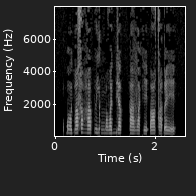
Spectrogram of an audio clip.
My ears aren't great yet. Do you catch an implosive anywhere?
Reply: yes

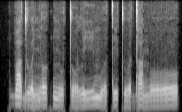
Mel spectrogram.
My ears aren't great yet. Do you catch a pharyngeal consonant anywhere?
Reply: no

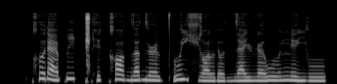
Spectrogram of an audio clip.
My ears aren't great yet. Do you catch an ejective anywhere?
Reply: yes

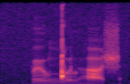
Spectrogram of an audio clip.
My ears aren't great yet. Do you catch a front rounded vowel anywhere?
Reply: yes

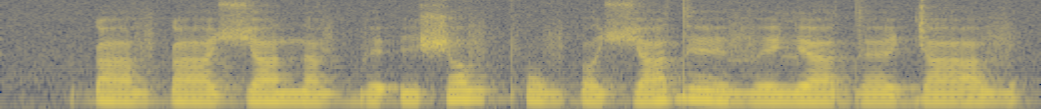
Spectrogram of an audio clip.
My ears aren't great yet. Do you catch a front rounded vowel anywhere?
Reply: no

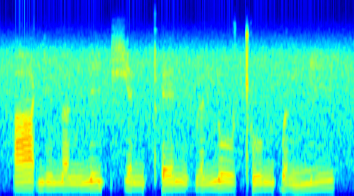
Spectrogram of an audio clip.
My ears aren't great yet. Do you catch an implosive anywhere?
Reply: yes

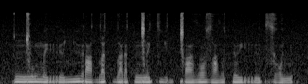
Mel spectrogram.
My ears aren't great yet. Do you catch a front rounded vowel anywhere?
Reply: yes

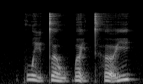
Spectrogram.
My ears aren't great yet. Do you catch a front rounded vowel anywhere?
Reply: no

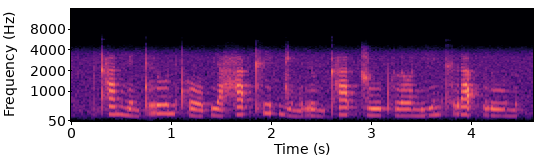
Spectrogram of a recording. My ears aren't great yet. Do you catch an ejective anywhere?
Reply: no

